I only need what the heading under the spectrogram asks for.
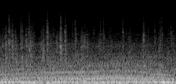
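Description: A car engine hums steadily as the vehicle drives along, a continuous low rumble with faint tonal whine layered over it, constant with no voices. The car is overheating, giving off a burning smell as its engine temperature keeps rising.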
